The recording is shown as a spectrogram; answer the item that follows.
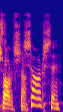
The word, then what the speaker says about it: Saoirse: Para mí es Saoirse. – Vale, ya. Es que yo decía Saoirse. – Es irlandesa.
